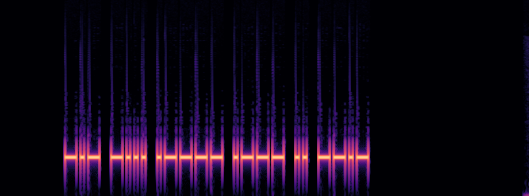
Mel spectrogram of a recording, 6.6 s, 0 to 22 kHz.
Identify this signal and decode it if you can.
Morse code, heard as a keyed tone, about 25 wpm, 700 Hz. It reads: KB1JIQ
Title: USA Call Signs - 6 Characters - 25wpm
